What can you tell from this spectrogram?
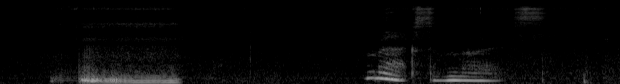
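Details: Dog sound asleep and snoring loudly; two low, rumbling snores with quiet pauses between; snoring.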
